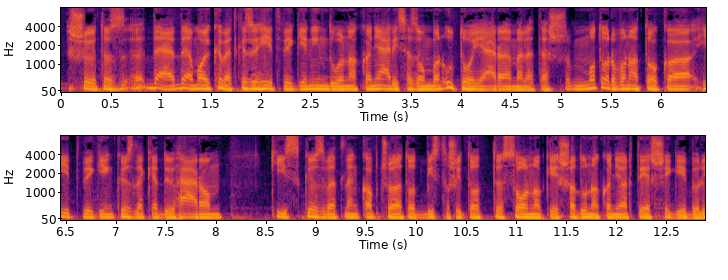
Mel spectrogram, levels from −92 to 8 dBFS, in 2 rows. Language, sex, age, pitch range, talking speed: Hungarian, male, 30-49, 105-120 Hz, 125 wpm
